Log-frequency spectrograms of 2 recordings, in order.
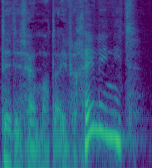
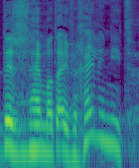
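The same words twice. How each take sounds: First: Softly thinking it to himself, quicker; inward thought. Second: Raised-voice protest, quick, only mildly shouted; retold shout. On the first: Retold or imitated. Preacher recalls silently doubting the man preaching, said softly as a thought. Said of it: "En ik dacht". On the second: Preacher retells standing up against the man preaching, mildly shouted. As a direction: call it out as a recalled objection. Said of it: "ik stond op en ik schreeuwde".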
